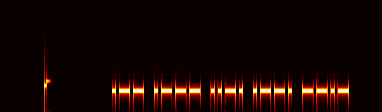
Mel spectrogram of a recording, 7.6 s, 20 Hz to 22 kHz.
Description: Morse code, heard as a keyed tone, about 17 wpm, 700 Hz. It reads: WJFPQ
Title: Code Groups - 5 Letters - 17wpm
